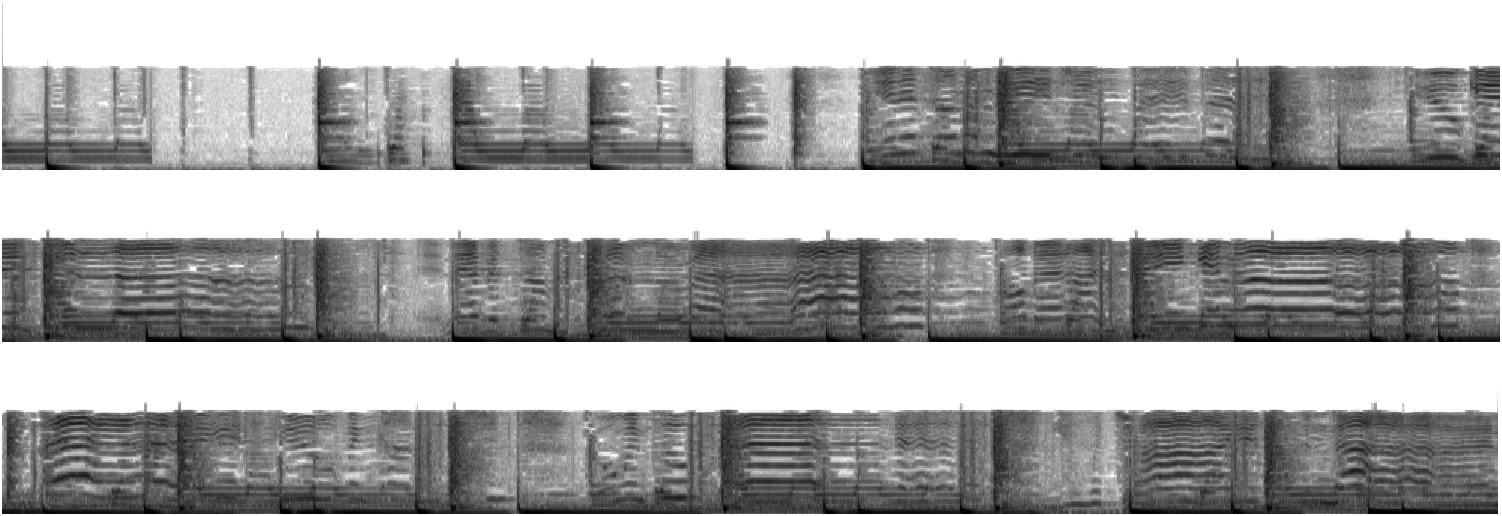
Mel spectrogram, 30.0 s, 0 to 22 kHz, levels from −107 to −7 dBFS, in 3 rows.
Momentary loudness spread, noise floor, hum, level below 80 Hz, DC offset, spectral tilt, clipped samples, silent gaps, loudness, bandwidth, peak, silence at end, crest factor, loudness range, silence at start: 10 LU; -47 dBFS; none; -16 dBFS; 0.2%; -8.5 dB/octave; under 0.1%; none; -16 LUFS; 4.5 kHz; 0 dBFS; 0 s; 14 dB; 5 LU; 0 s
